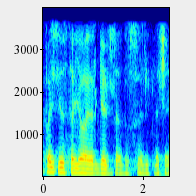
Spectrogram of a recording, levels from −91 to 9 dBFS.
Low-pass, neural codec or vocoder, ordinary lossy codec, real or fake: 3.6 kHz; none; AAC, 16 kbps; real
